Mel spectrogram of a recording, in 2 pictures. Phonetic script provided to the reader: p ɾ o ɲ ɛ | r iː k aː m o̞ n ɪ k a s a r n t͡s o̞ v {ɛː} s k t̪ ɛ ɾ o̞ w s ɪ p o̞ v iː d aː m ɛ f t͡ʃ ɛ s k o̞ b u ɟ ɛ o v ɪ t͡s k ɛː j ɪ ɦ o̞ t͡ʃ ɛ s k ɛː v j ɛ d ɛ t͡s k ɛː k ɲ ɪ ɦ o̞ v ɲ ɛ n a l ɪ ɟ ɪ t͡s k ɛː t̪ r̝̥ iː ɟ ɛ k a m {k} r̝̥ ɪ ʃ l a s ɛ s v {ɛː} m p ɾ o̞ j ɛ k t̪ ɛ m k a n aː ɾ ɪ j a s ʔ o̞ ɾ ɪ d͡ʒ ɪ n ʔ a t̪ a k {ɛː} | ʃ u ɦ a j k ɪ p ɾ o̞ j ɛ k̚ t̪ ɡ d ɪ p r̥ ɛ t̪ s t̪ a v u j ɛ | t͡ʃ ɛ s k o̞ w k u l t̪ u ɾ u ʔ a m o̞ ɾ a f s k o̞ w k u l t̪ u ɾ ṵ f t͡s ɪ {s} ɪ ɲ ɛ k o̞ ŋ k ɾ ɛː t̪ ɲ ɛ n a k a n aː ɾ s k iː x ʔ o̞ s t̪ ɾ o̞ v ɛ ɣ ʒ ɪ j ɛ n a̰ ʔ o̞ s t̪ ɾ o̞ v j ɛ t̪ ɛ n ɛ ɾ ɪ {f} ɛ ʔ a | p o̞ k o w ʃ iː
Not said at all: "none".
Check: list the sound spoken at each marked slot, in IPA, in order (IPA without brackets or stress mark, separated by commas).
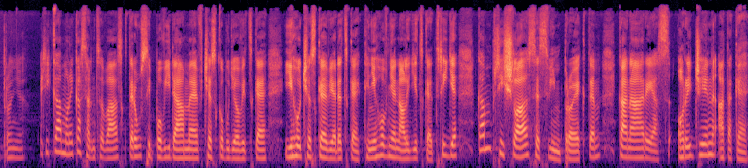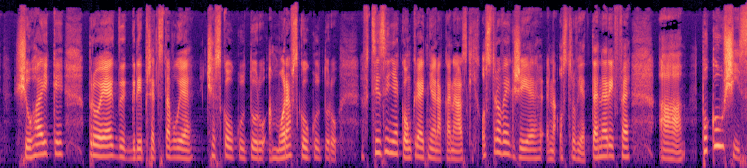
aː, p, iː, ɛː, z, f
